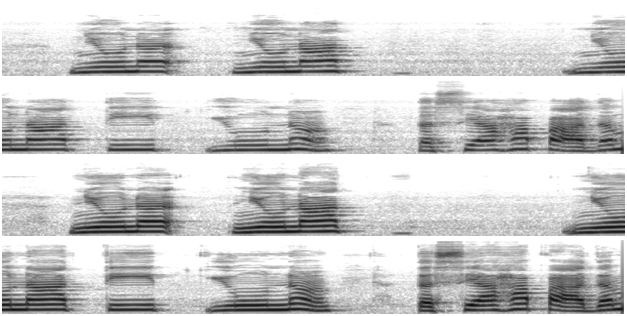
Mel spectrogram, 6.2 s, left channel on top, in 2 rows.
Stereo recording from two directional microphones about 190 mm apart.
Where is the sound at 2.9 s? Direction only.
50° right (ahead or behind).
